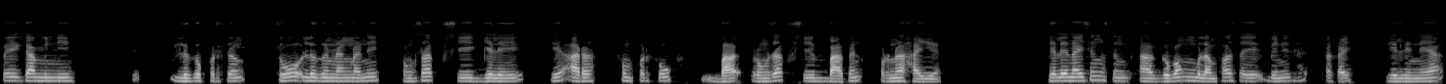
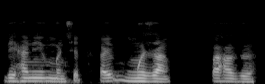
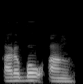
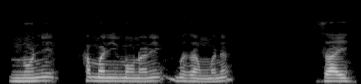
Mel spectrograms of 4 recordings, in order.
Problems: constant background noise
